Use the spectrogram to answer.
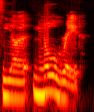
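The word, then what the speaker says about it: gnoll: left it's the uh null raid did i say that right g-n-o-l-l is it granola like a cannoli i don't know i think it's like nat you know the g is silent maybe all right so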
